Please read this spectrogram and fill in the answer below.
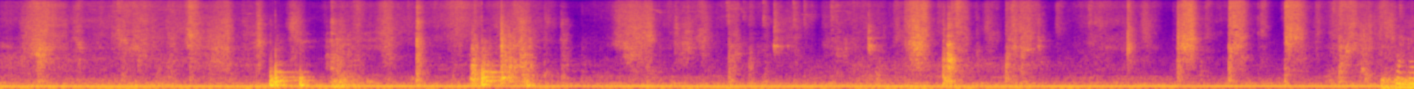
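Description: Kitchenware being handled: scattered knocks and clatter from an air fryer basket and a plastic container, over a steady low hum.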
